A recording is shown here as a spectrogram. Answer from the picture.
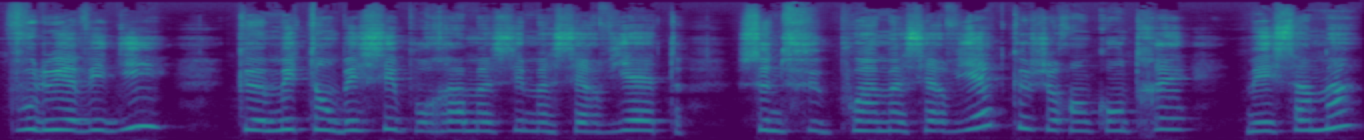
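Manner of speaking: high-pitched scandalized question; indignant disbelief. A narrator's reading. Wife indignant, questions the lord. (question outrée, voix haute)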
